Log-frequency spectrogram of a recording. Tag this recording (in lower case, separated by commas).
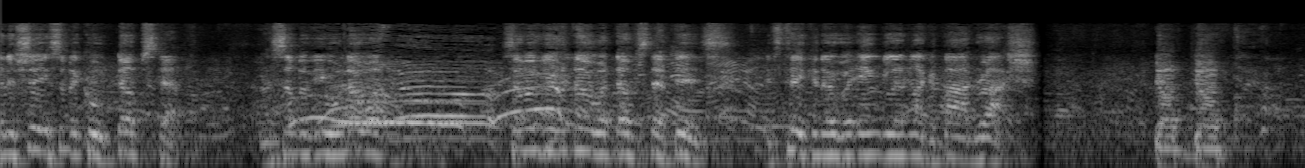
speech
